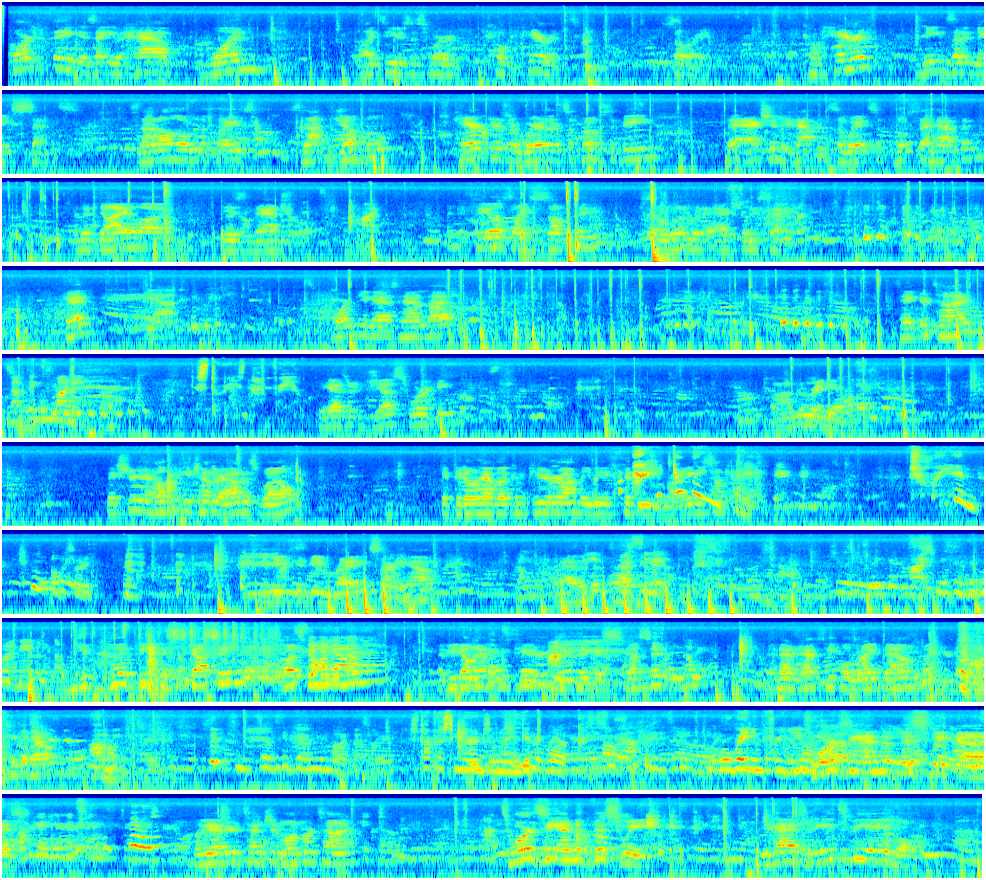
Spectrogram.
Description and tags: It is about people laughing and talking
